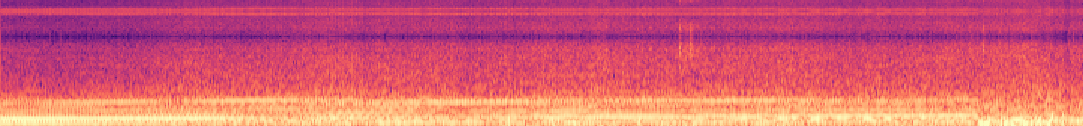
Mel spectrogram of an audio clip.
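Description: A race car engine roars loudly from inside the cabin, its pitch climbing slowly as the car speeds up.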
